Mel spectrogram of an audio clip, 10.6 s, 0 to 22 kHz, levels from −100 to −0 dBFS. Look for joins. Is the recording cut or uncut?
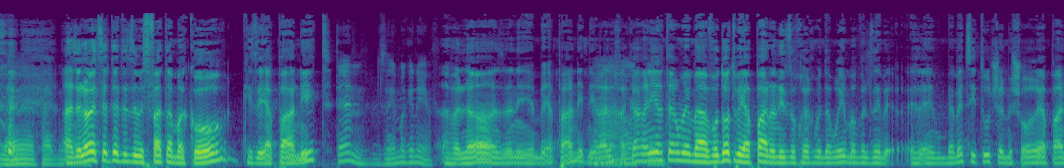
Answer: uncut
